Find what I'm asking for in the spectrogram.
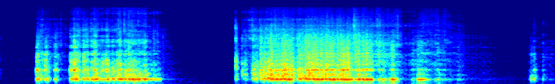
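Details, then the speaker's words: Maple spoon blank turning on a wood lathe with carbon steel tools: rough bursts of cutting with a buzzing hum while the tool bites. The chatter means the blank is still out of round, and the tool may be set too high. ">> Can you hear that chatter? That means it's still not round."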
